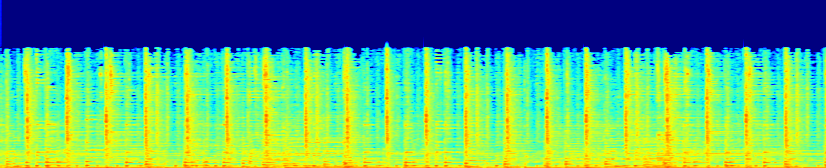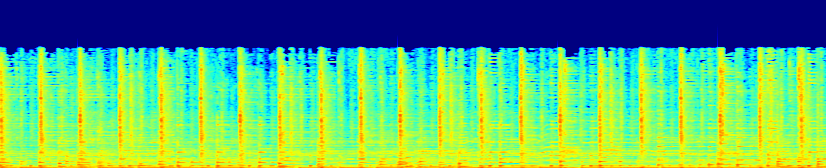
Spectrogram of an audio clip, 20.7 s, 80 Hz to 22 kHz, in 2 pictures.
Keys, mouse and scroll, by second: 1.3 click, 2.2 click, 3.8 shift+', 5.4 ctrl+v, 6.4 click, 7.9 click, 9.5 click, 10.5 click, 11.5 click, 12.8 shift+', 14.5 ctrl+v, 15.4 click, 17.1 click, 19.4 click, 20.5 click.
